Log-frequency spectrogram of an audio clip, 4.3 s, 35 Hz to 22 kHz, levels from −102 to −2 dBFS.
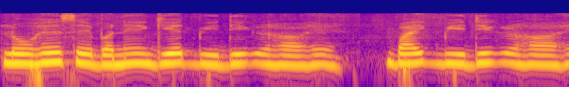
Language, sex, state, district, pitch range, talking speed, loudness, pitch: Hindi, female, Arunachal Pradesh, Papum Pare, 190-210 Hz, 180 wpm, -14 LUFS, 200 Hz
